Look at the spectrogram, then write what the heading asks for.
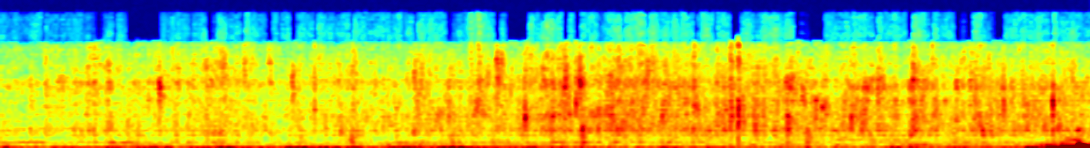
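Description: White scallion bottoms and ginger sizzling in hot sesame oil in a pan, a steady dense crackle and hiss throughout, briefly swelling louder near the end as more is stirred in.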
